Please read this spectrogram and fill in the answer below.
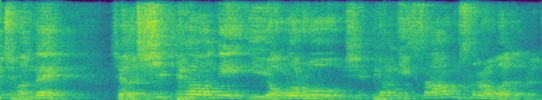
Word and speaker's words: Psalms: 그 전에 제가 시편이이 영어로 시편이 싸움스라고 하잖아요. 저거 보면서 혹시 풋살람이라고 읽으신 분 있으면은 영어 공부 어 좀 섭섭하실 것 같아요. 풋살람이 아닙니다. 싸움스라 그러는 건데 저 싸움스라는 단어는 사실 시편이 영어로 이제 싸움스예요.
